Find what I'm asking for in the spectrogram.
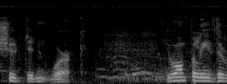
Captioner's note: audience gasps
